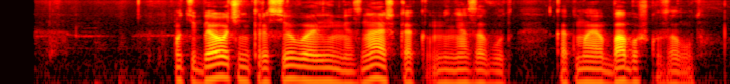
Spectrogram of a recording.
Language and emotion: Russian, neutral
